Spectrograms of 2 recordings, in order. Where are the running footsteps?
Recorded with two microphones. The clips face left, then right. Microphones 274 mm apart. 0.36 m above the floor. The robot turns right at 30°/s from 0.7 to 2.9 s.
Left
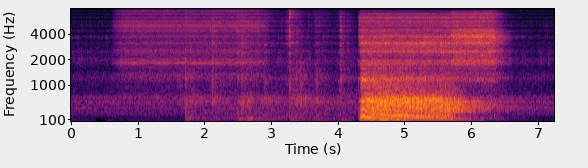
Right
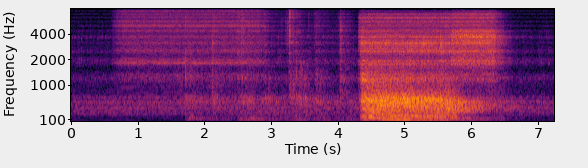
40° left (ahead or behind), 4 m; by 4.2 s 60° left (ahead or behind), 6 m.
